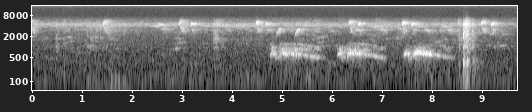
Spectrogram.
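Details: Dove calling: three low, hoarse cooing phrases, each about a second long, repeat at roughly one-and-a-half-second intervals. Thin high chirps from other small birds and a sharp click are mixed in over steady outdoor background noise.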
